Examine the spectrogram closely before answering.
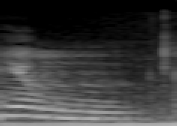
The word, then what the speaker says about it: him: Mas para aproximar ainda mais da pronúncia dos nativos e de quem canta, o ideal seria fechar a boca, né? Pronunciar him, him, tá certo?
